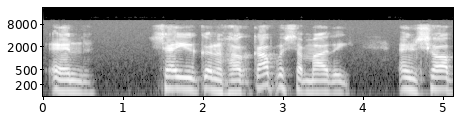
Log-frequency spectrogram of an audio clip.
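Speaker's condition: Cerebral palsy; no typical CP voice

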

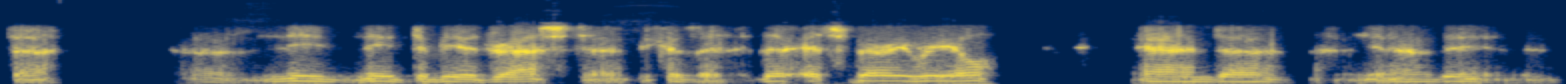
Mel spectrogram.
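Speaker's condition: Parkinson's disease

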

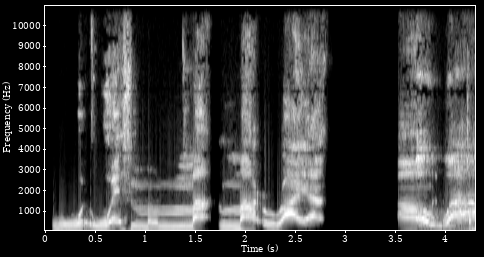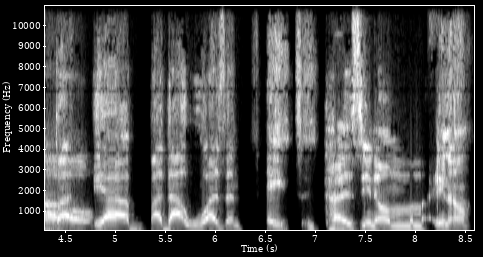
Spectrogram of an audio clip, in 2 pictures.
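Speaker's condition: Stutter; fluent when singing; stutter goes away when singing; repeated sounds, repeated words, prolonged sounds

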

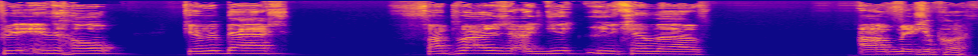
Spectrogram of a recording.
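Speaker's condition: Down syndrome; young adult man

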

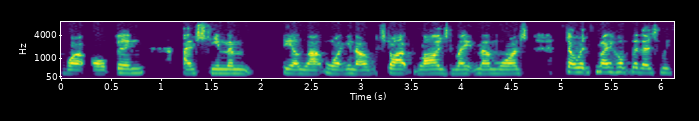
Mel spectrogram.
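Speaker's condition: Cleft lip and palate; adult

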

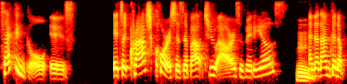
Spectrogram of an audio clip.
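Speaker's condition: Cleft palate and cleft lip; roof of mouth split into two

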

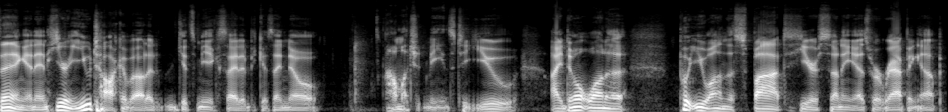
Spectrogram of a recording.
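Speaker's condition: No condition

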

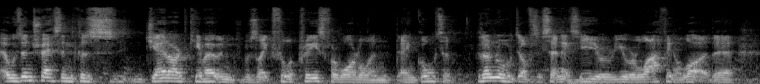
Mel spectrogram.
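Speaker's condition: No condition

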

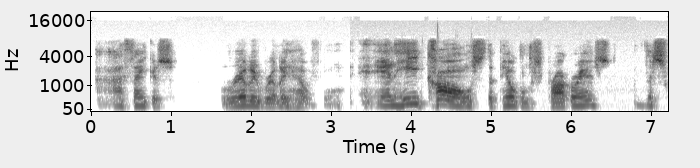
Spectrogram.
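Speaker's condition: Cerebral palsy; wheelchair user

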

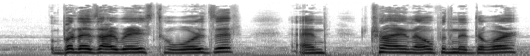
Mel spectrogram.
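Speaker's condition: Cerebral palsy; power wheelchair user

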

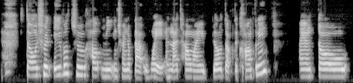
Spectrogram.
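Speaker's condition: Deafness; speech affected in childhood

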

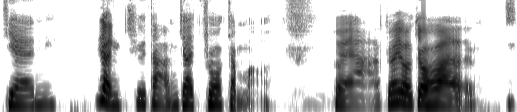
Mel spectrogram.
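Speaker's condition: Congenital hearing impairment; congenital cochlear underdevelopment, skull opened for cochlear implant (电子耳)

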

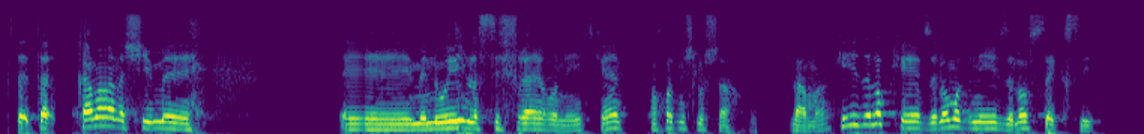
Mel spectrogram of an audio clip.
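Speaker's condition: No condition

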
